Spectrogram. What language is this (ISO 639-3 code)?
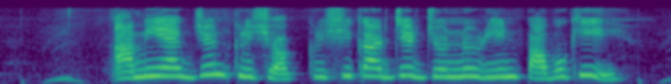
ben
